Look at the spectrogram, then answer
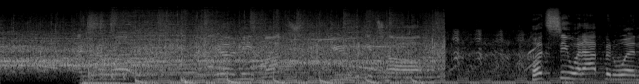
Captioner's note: cheers and applause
